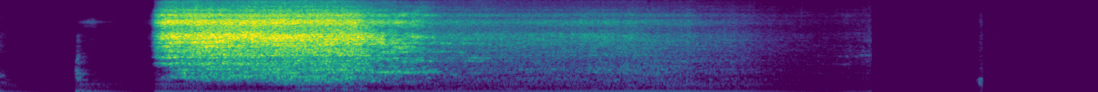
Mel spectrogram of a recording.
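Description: Blended tomato liquid poured into a hot pan of oil-toasted rice, sizzling loudly as it hits and dying away over a few seconds as the liquid cools the pan. The sound cuts off abruptly near the end.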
